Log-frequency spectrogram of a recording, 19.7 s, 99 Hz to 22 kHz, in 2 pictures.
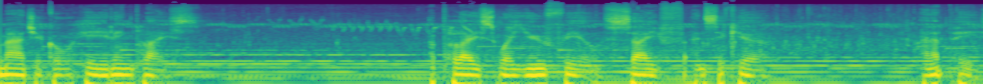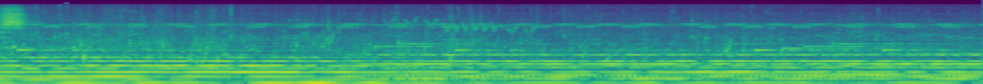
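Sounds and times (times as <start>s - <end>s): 
speech: 0.0s - 2.0s, 4.3s - 7.8s, 9.2s - 10.1s
stream water trickling and dripping: 0.0s - 19.6s.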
